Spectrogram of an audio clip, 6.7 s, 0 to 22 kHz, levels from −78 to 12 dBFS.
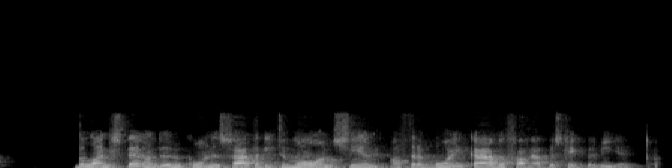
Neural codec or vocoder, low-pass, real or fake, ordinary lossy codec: codec, 16 kHz, 1.1 kbps, Voila-Tokenizer; 7.2 kHz; fake; Opus, 64 kbps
